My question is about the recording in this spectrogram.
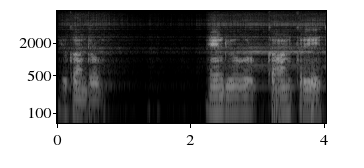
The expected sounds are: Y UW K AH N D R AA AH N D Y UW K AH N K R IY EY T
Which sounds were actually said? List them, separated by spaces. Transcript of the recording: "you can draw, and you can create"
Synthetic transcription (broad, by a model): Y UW K AH N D AA AH N D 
